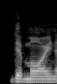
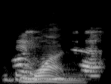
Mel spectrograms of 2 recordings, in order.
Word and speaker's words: Des Moines: Des Moines, Iowa. Oh It's yeah. Des Des Moines.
